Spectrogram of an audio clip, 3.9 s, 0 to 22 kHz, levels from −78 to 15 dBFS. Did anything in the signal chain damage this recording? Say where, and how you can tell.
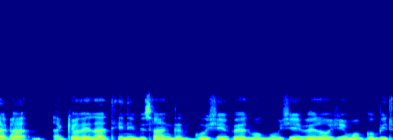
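Yes. Clock slip clicks run from 0.35 s to the end, faint ticks about every third of a second, around fifteen in all, likely from two converters on unsynchronised clocks each dropping or repeating one sample. They appear as thin full-height vertical lines on a spectrogram and tiny waveform discontinuities.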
